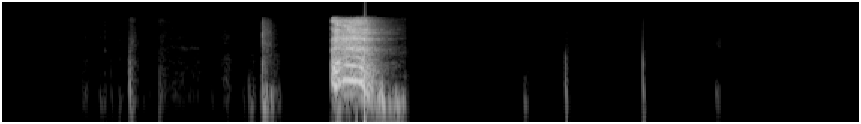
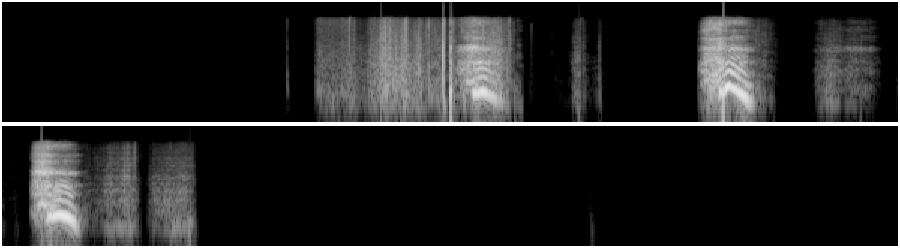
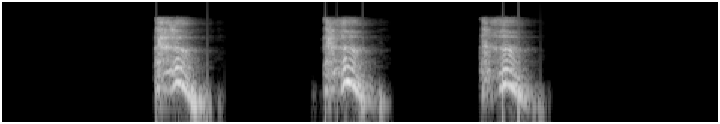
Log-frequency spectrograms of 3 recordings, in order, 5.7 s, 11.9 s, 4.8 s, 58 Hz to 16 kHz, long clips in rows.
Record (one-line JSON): {"cough_length": "5.7 s", "cough_amplitude": 31710, "cough_signal_mean_std_ratio": 0.18, "exhalation_length": "11.9 s", "exhalation_amplitude": 32768, "exhalation_signal_mean_std_ratio": 0.24, "three_cough_length": "4.8 s", "three_cough_amplitude": 27259, "three_cough_signal_mean_std_ratio": 0.33, "survey_phase": "beta (2021-08-13 to 2022-03-07)", "age": "18-44", "gender": "Female", "wearing_mask": "No", "symptom_runny_or_blocked_nose": true, "symptom_sore_throat": true, "symptom_fatigue": true, "symptom_headache": true, "symptom_change_to_sense_of_smell_or_taste": true, "smoker_status": "Never smoked", "respiratory_condition_asthma": false, "respiratory_condition_other": false, "recruitment_source": "REACT", "submission_delay": "1 day", "covid_test_result": "Negative", "covid_test_method": "RT-qPCR", "influenza_a_test_result": "Unknown/Void", "influenza_b_test_result": "Unknown/Void"}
